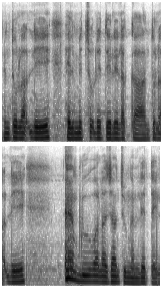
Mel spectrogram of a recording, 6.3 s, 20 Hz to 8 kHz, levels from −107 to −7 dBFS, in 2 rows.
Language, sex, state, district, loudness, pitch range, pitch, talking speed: Wancho, male, Arunachal Pradesh, Longding, -18 LUFS, 110-120 Hz, 115 Hz, 200 wpm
